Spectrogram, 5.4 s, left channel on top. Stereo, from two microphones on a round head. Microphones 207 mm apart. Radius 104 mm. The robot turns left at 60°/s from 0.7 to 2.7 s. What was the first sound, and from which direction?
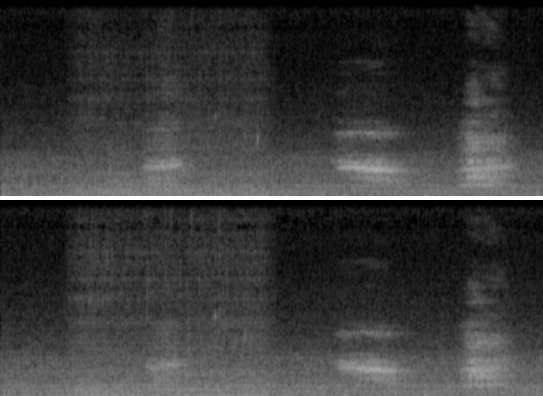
Breathing, 75° left (ahead or behind).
